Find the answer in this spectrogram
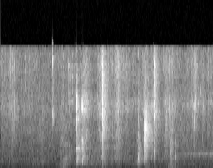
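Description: Faint rustling and a few light clicks from flower stems and greenery being handled on a table.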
